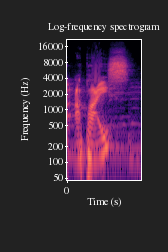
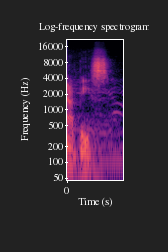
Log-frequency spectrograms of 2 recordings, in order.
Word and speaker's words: Appice: responsable a Rod Stewart, que popularizó la forma de decir el apellido de su batería como Appice, y la confusión vino cuando Vinnie entró en Black Sabbath y dijo que realmente, como debía pronunciarse, era así, Vinnie Appice o Vinnie Appice.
